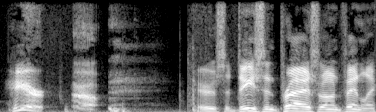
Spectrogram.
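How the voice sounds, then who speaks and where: In a raspy, put-on character voice, a man speaks fairly slowly at a fairly high pitch. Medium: video game. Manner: gruff, offhand.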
